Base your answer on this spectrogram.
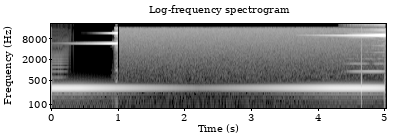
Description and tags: I have generated a sound ( sinusoidal, 300Hz) and I have altered it with the level tool.
Then, I have added a pluck ( pitch 114) and reversed it.
I have created a “white noise” which I have stuck after the pluck.
Finally, I have generated a sound ( sinusoidal, 1000Hz). I have put it at the end and altered it with the level tool.
I used Audacity.
ambient, artificial, experimental, noise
